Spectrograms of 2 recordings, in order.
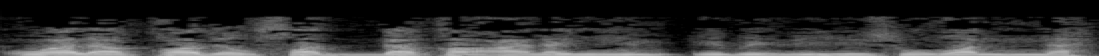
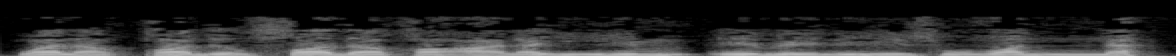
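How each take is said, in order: First: صدق as saddaqa; doubled dal. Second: صدق as sadaqa; single light dal in صدق; lightened dal. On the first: Teacher quotes the verse before the variant, صدق as saddaqa. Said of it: "بتخفيف الدال". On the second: Teacher shows Qalun's reading, صدق as sadaqa. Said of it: "بتخفيف الدال على عدم التضعيف". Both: Shown as a demonstration.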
